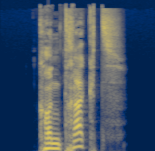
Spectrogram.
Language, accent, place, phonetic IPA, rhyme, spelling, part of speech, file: German, Germany, Berlin, [kɔnˈtʁakt͡s], -akt͡s, Kontrakts, noun, De-Kontrakts.ogg
- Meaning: genitive of Kontrakt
